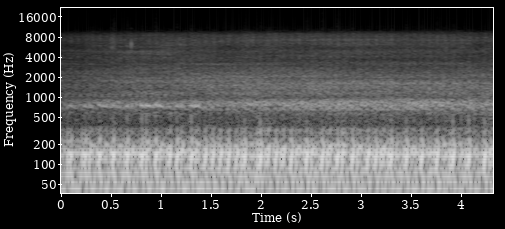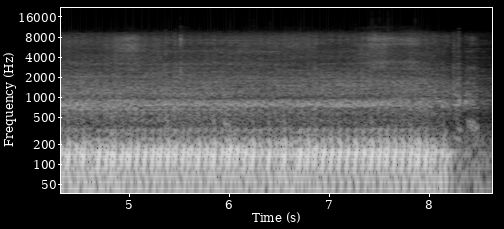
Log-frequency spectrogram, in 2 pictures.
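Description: A Ducati Panigale 1199 motorcycle engine runs close and loud outside a dealership, a rapid pulsing idle held steady for several seconds before cutting off at the end.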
